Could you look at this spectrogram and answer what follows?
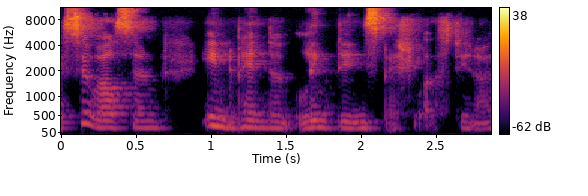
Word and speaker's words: Ellson: They put an I in there, which is very irritating.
